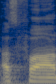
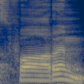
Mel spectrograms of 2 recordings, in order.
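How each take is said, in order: First: The word ends with a lengthened vowel. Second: The word ends with an n sound. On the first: "അത് എന്നിട്ട് കുറച്ച് നീട്ടുക" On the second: "അവിടെ റൻ ഫത്തഹ് തൻവീനല്ലേ"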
